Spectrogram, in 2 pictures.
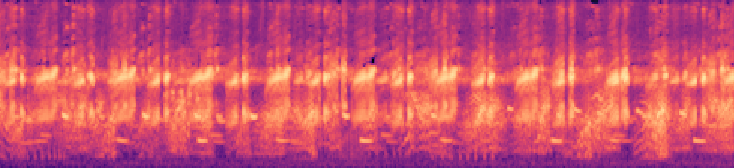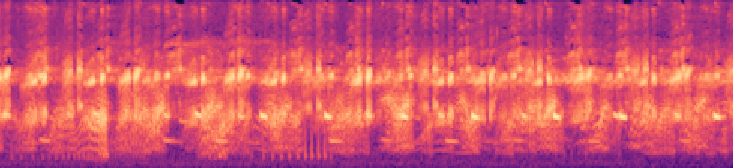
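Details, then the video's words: Croaking frogs calling together nonstop, rapid rattling pulses layered over one another, mid-range raspy texture with faint tonal notes, constant loudness and no other noticeable sounds. "FROGS CROAKING"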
